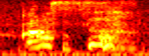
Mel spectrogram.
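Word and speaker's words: Rusl: So yeah, but it's spelled weird. R-U-S-L. So it's not like Russell, like R-U-S-S-E-L. It's like Russell. Russell.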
